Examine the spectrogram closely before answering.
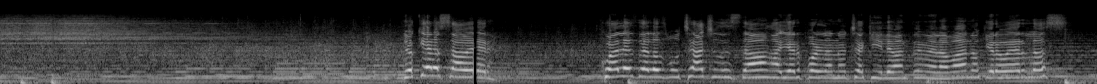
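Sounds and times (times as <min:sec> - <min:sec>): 
audience clapping hands loudly: 0:00.0 - 0:07.6
speech: 0:04.0 - 0:05.1, 0:06.0 - 0:10.8.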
